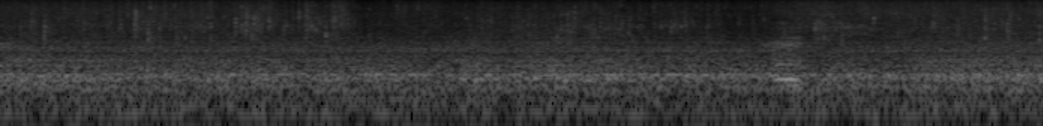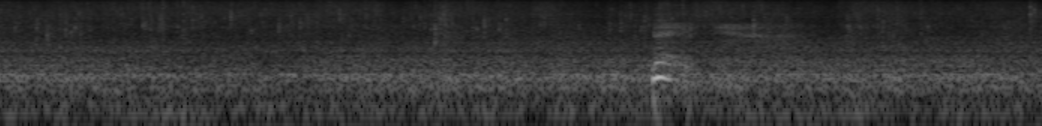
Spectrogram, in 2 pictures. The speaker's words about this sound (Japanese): ちょっとだけ手でわしゃわしゃってして、頭全体にシャワーの水をなじませますね。わしゃわしゃ、はい、わしゃわしゃ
